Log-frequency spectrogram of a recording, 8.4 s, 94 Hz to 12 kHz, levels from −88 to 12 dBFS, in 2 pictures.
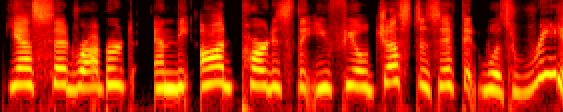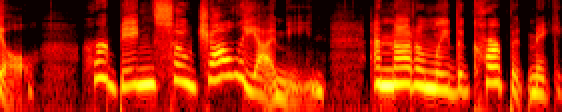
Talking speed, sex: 205 wpm, female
